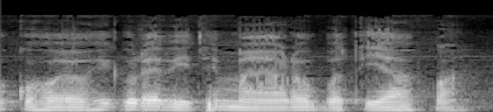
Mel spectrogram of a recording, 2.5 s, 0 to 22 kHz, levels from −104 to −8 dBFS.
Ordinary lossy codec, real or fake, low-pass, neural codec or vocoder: AAC, 32 kbps; real; 19.8 kHz; none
